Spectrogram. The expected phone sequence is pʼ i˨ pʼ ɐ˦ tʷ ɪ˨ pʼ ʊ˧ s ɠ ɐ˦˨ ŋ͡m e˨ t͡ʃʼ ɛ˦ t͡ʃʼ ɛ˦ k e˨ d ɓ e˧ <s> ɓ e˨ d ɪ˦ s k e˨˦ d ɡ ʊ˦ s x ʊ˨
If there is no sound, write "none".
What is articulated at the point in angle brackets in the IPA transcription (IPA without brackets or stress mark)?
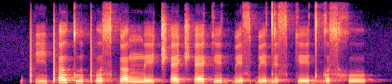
s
